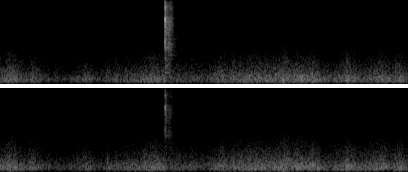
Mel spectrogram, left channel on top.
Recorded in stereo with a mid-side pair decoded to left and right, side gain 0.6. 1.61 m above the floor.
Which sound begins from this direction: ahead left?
Hammering, at 1.6 s.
